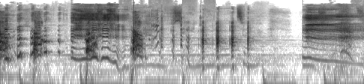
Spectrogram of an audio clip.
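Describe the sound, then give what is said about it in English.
A dog barks in a quick, excited run of short, sharp barks and yips, loud, with a longer whining bark near the end. “Facebook watchdog.”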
